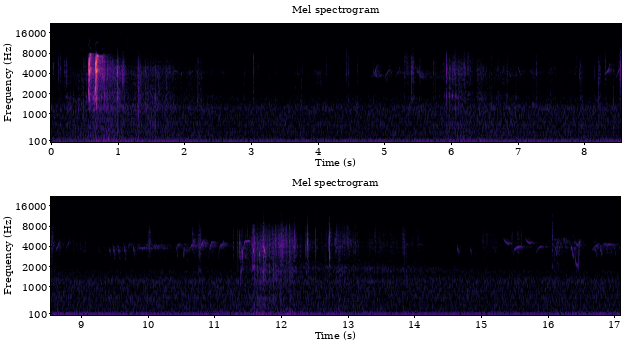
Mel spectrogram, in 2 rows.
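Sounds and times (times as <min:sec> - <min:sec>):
small birds chirping: 0:00.4 - 0:01.0, 0:08.3 - 0:12.2.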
